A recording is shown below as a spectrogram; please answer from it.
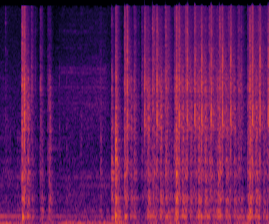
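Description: Fingertips type on the keys of a green-grey metal portable manual typewriter with a sheet of paper loaded, and a hand throws the carriage return lever. A few sharp, bright clacks come first, then a quieter pause, then a fast, steady run of crisp keystrokes over a faint low hum.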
